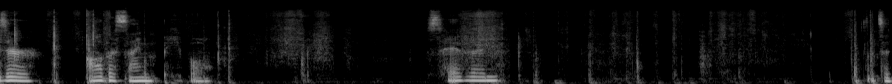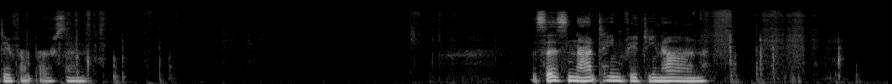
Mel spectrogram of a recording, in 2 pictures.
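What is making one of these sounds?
Paper envelopes rustle and slide against each other as they are handled.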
